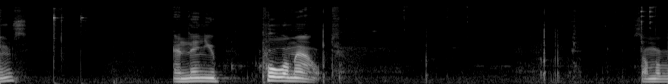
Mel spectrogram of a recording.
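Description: A metal wrench clicks and scrapes against a brass valve.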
